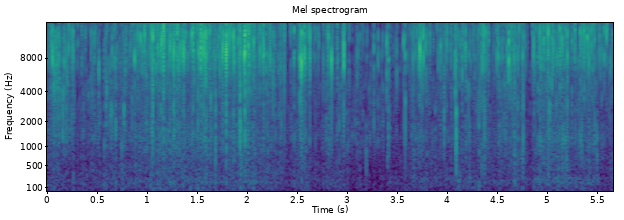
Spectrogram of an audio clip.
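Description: A hand-sized bundle of pink and red plastic bubble wrap with hollow, air-filled bubbles is held and squeezed with the fingertips of both hands. It makes a steady, bright crinkling and crackling texture, dotted with sharp little pops that stop almost instantly.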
